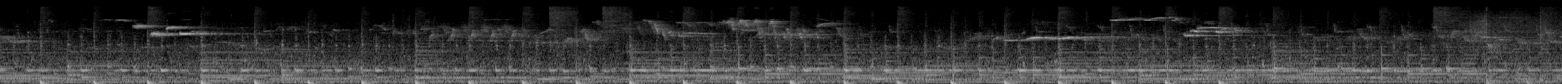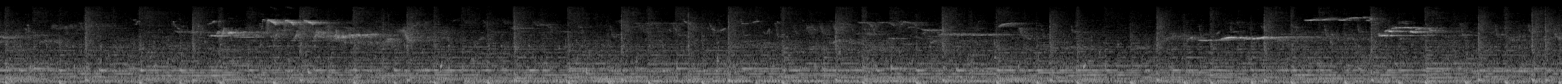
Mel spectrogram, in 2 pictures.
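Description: Background instrumental music of sustained, held notes over a soft steady beat, with short bird chirps laid over it every few seconds.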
